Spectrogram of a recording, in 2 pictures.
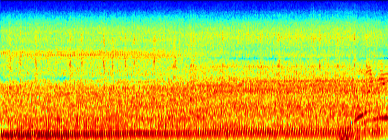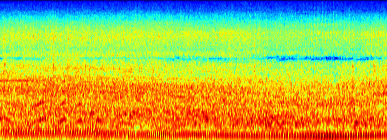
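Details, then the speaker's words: Old carbureted Yamaha Mio Soul at idle with a faint, even whine over the engine note, a small final-drive gearbox noise; a bearing is suspected, and the CVT pulley shaft was found slightly loose. "tetapi komponen gearbox sudah ada yang bermasalah Apakah itu bearing tapi analisa saya mengatakan adalah pada bagian bearing ya suara kecil seperti ini"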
